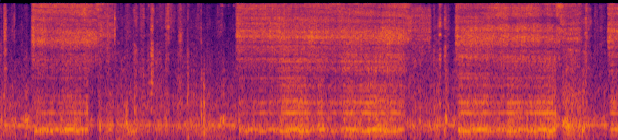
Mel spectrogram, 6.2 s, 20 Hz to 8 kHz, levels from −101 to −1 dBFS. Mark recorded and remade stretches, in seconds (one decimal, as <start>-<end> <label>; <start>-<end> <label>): 0.0-6.2 recorded

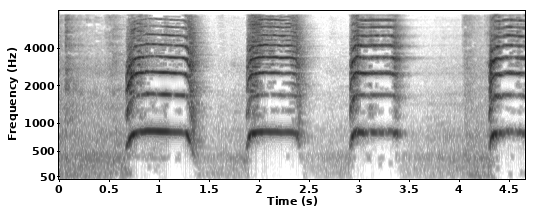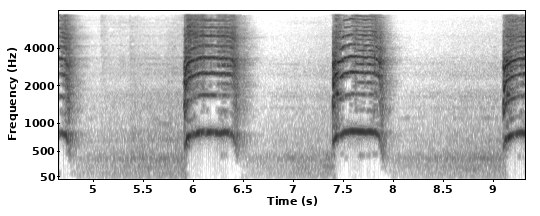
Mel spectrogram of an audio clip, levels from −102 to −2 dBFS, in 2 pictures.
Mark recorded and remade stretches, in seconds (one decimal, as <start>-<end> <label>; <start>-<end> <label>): 0.0-0.6 remade; 0.6-3.0 recorded; 3.0-6.5 remade; 6.5-9.3 recorded

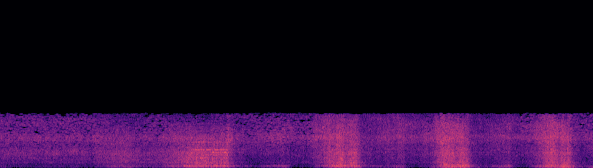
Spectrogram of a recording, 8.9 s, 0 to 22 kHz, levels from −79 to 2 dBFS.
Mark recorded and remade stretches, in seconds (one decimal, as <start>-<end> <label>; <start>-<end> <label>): 0.0-4.7 recorded; 4.7-6.4 remade; 6.4-7.0 recorded; 7.0-7.8 remade; 7.8-8.9 recorded

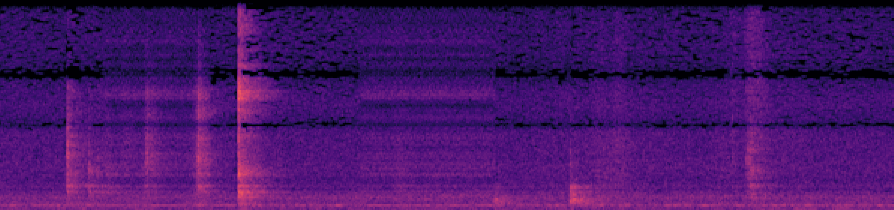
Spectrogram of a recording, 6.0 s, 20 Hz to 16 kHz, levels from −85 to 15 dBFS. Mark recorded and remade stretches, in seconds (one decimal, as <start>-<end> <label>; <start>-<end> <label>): 0.0-0.7 recorded; 0.7-1.4 remade; 1.4-2.4 recorded; 2.4-3.3 remade; 3.3-6.0 recorded

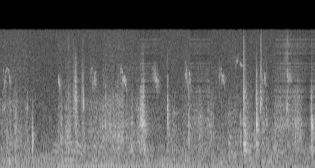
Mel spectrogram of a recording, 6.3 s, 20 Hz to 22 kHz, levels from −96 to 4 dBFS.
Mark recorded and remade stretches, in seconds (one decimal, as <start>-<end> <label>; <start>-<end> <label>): 0.0-2.8 recorded; 2.8-3.2 remade; 3.2-3.8 recorded; 3.8-4.2 remade; 4.2-5.5 recorded; 5.5-6.3 remade

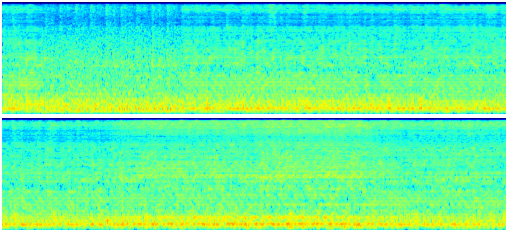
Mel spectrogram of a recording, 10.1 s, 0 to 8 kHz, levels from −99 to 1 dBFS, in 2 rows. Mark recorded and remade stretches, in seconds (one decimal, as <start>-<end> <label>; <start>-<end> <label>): 0.0-0.4 remade; 0.4-1.8 recorded; 1.8-10.1 remade

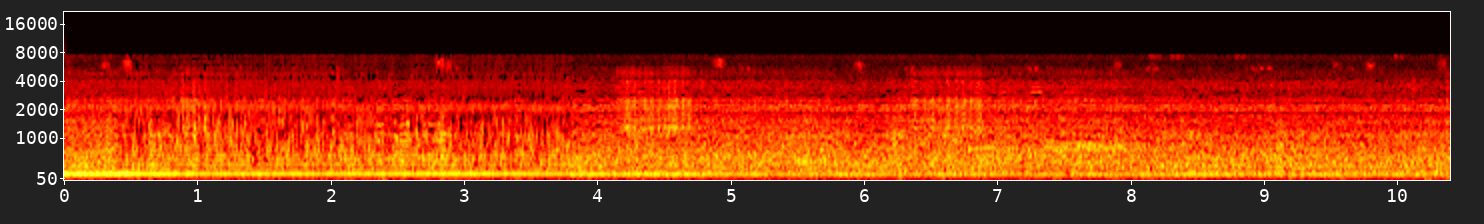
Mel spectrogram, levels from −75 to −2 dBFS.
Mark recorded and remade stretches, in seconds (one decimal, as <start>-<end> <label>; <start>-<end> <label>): 0.0-0.4 recorded; 0.4-3.8 remade; 3.8-10.4 recorded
